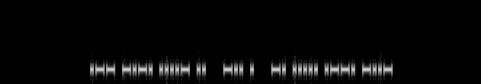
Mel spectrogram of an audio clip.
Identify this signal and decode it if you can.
Morse code, heard as a keyed tone, about 46 wpm, 700 Hz. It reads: WC4I DE N5PX
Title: USA Callsign DE Callsign - 4 Characters - 45wpm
